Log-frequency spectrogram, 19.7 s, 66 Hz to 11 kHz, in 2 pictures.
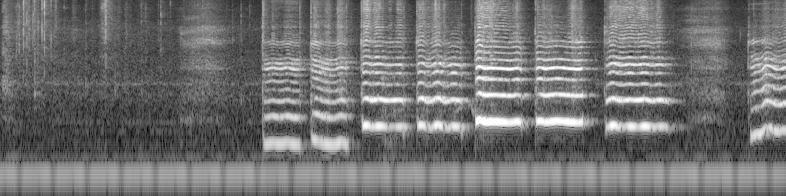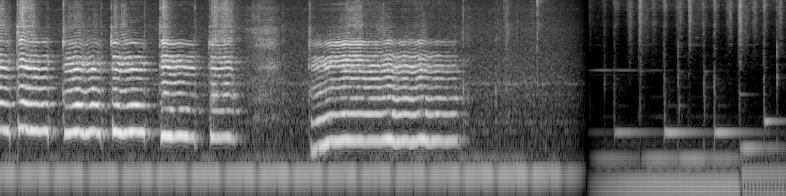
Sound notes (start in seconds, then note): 3.0 musical humming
